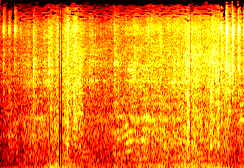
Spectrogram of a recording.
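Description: Steady low engine and road rumble inside the cab of an old motorhome driving on the highway, with a person's voice over it. The engine is running hot and failing.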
